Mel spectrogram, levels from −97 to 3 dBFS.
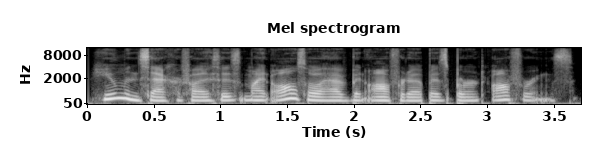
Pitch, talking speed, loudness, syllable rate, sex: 185 Hz, 180 wpm, -15 LUFS, 5.6 syllables/s, female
